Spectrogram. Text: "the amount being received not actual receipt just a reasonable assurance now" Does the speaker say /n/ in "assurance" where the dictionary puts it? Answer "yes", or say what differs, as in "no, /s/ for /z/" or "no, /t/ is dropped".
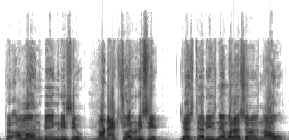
no, /n/ is dropped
